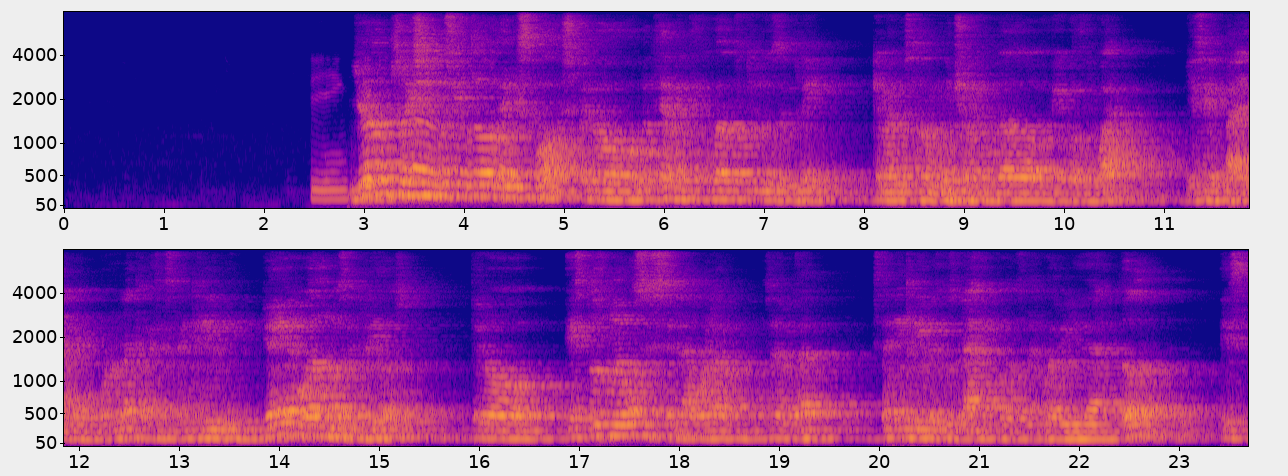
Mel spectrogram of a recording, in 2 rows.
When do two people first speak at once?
2.8 s

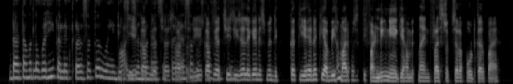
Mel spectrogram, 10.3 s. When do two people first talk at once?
2.4 s

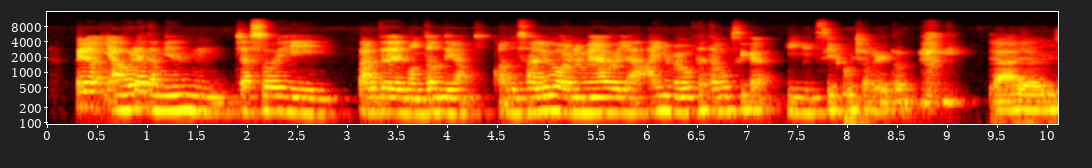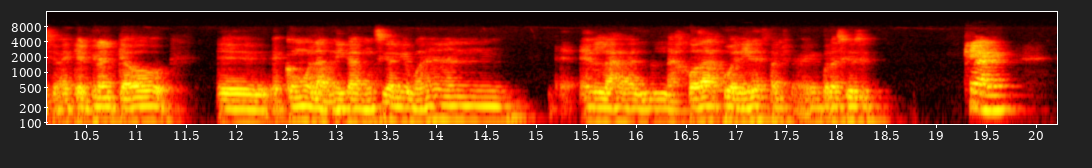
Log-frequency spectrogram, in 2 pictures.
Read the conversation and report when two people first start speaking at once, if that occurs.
none

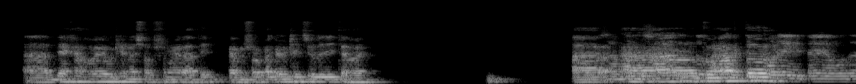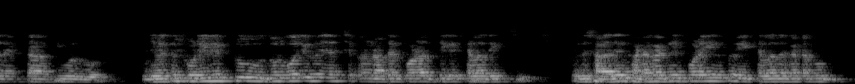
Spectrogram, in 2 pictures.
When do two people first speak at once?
5.9 s

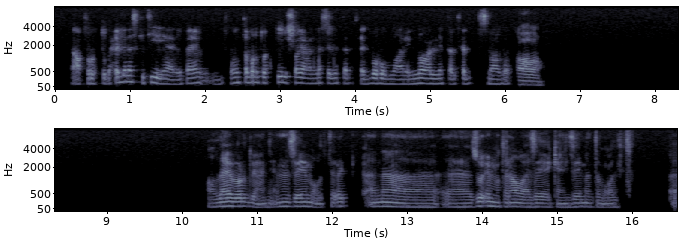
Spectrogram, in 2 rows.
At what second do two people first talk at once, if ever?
none

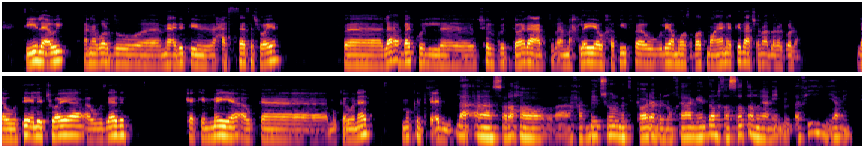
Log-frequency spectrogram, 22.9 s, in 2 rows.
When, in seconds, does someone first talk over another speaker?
none

